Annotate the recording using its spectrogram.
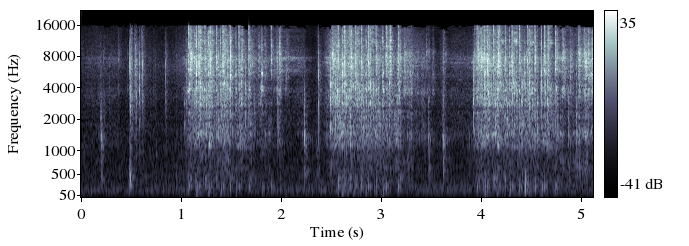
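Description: A small petrol engine cranks over in short raspy bursts without starting.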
